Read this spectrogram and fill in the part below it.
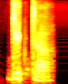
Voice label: "dicta", Indian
